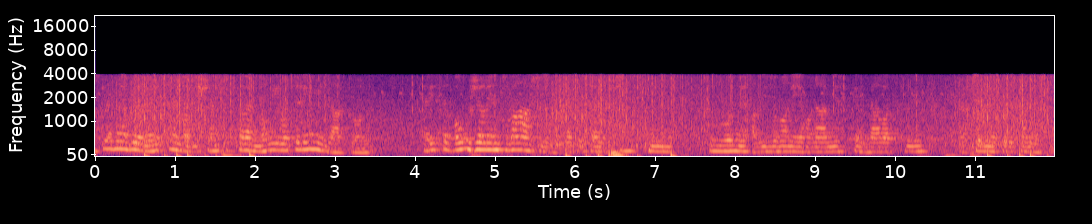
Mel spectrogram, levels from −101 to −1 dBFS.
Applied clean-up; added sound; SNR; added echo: none; Bird; 5 dB; reverberation time 0.2 s.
